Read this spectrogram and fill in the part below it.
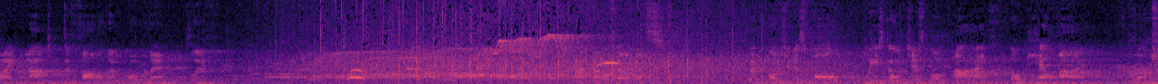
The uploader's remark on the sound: This is actual audio of the Texas independence debate from the floor of the 2016 Republican Party of Texas state convention.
